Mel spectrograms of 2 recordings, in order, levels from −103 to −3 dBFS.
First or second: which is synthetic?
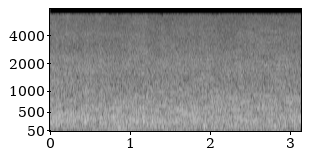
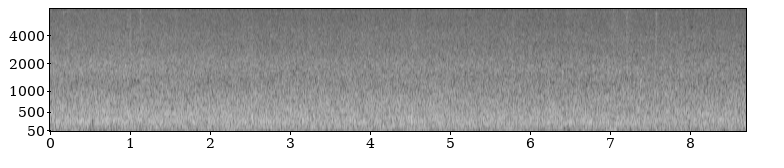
first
